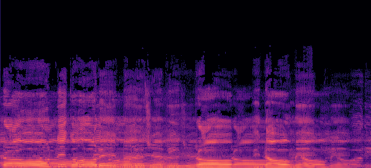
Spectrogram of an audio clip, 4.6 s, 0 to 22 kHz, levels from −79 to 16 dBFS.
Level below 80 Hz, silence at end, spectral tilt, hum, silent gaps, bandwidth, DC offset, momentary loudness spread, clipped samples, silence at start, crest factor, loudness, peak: -60 dBFS; 0 s; -4.5 dB/octave; none; none; 14.5 kHz; under 0.1%; 8 LU; under 0.1%; 0 s; 14 dB; -13 LUFS; 0 dBFS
